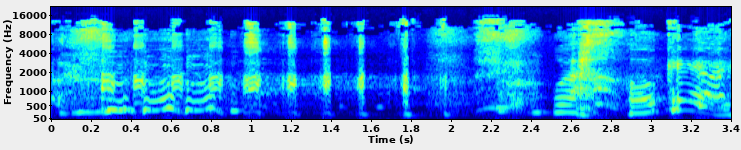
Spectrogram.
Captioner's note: both laughing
